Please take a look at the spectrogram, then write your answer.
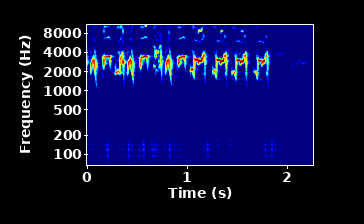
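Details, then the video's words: Sooty-headed bulbul singing loudly while on a branch, a fast continuous stream of rich, bubbly chirps and slurred whistles lasting about two seconds, then silence. "SUARA BURUNG KUTILANG GACOR KERAS KETIKA DIATAS RANTING"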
